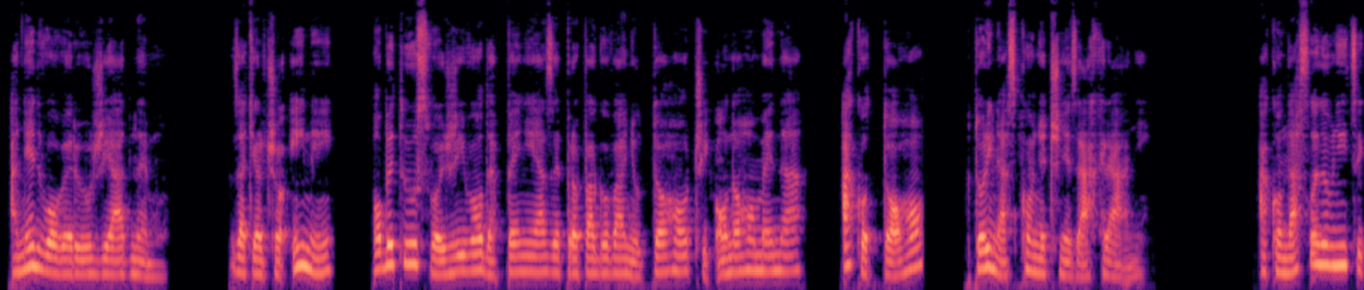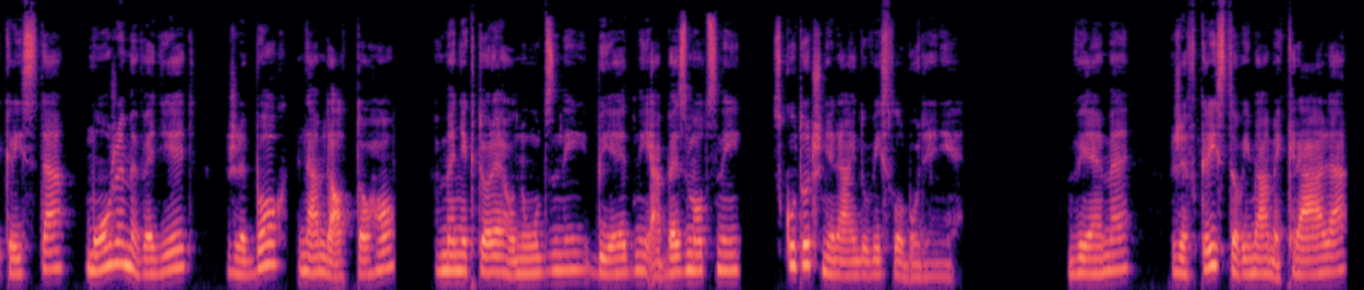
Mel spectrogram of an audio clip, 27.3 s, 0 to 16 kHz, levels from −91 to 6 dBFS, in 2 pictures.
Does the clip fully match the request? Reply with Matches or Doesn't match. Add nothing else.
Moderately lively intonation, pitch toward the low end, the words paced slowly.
Doesn't match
